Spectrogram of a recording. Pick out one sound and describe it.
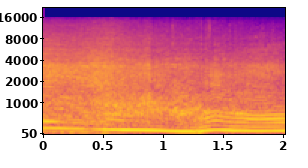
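Tyres squeal on asphalt as a car slides through a bend.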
